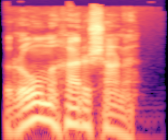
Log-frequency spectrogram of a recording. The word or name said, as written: रोम-हर्षण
